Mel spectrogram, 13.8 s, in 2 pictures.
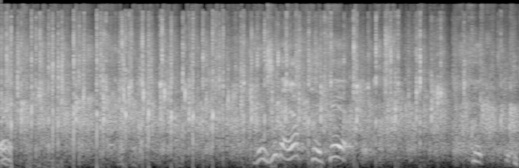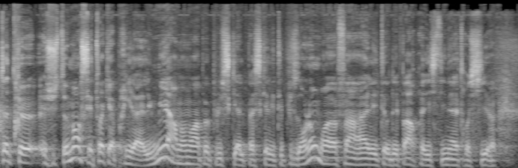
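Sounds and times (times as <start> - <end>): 
audience applause: 0.0 - 7.4
speech: 3.4 - 4.8, 6.3 - 13.8.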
